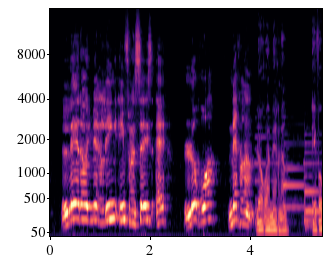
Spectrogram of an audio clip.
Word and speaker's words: Leroy Merlin: Leroy Merlin.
